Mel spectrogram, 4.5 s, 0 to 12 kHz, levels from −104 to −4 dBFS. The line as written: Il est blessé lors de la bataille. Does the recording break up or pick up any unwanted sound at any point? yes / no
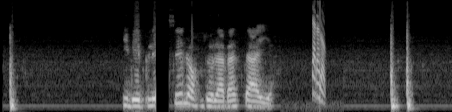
yes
